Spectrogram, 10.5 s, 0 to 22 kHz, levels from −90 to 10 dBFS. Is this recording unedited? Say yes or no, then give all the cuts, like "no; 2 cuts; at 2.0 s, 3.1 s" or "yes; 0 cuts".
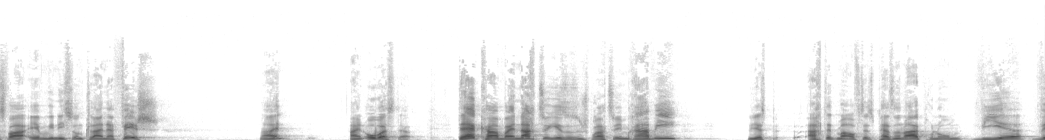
yes; 0 cuts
